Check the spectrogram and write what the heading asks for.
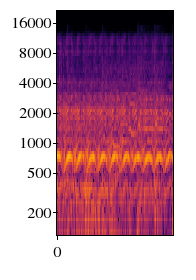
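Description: Male trot singer holding the song's final sung note with a wide, fast vibrato over the backing band.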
